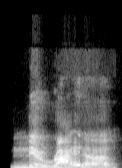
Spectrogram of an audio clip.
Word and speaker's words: Nirida: I know it's not Nidra, it's Nirida says, so you always believe the female?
